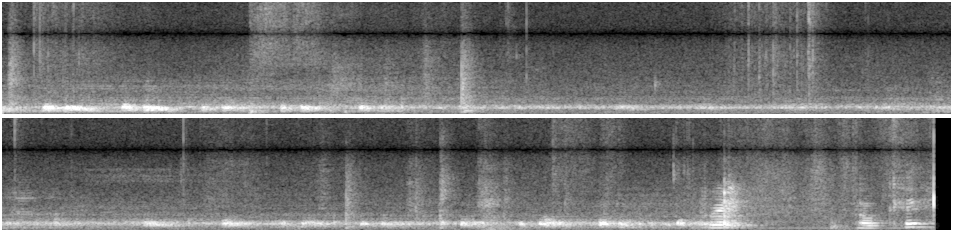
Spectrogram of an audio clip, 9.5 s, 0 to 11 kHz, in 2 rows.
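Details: Fetal heartbeat heard on a handheld Doppler at 15 weeks 3 days of pregnancy, the first time heard: rapid rhythmic whooshing pulses at about 150 beats per minute.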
